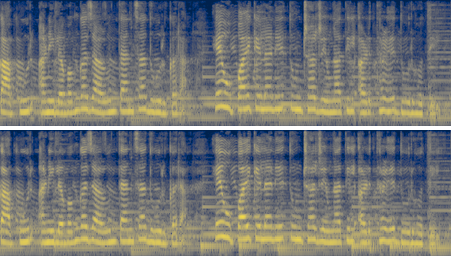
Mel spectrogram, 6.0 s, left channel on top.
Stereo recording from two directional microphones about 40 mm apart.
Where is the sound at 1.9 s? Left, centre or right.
Right; by 4.5 s centre.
